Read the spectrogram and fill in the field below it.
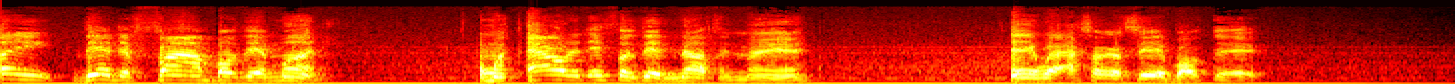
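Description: A young man talks calmly into a phone up close.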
